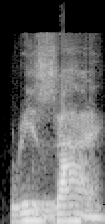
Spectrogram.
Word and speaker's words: resign: Rain, muito simples, sem comentários também, lembrando, a letra G silenciosa, o N com som dele, rain. Resign, o presidente renunciou, então ele resign, resign. Bem simples também, não esquecer de colocar o U aqui para fazer o biquinho, né?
